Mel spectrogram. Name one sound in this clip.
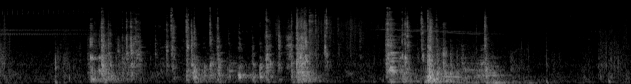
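Hands rummage and knock about inside a car.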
